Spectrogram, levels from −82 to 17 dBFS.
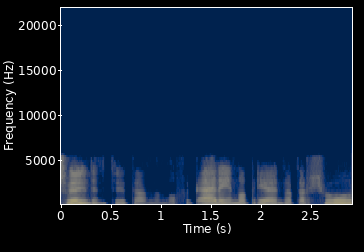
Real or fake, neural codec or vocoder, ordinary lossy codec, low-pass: fake; codec, 16 kHz, 0.5 kbps, X-Codec, HuBERT features, trained on general audio; Opus, 24 kbps; 5.4 kHz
